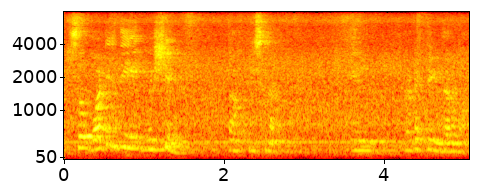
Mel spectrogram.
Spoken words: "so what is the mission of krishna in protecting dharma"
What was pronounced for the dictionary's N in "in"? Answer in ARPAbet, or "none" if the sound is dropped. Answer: N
